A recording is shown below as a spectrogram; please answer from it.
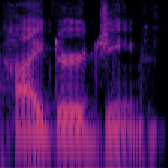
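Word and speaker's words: Hydergine: let me drop that in the chat chat hi der Jean the prescription drug you need to check with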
